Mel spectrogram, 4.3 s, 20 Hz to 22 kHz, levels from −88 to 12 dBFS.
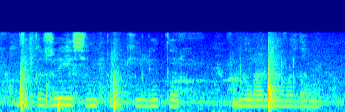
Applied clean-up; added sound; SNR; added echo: none; Walk, footsteps; -1 dB; none.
